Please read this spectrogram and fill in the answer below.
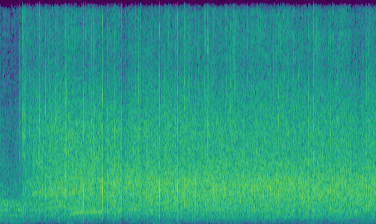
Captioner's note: audience applaud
